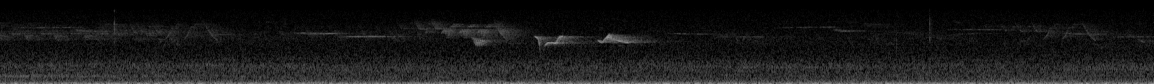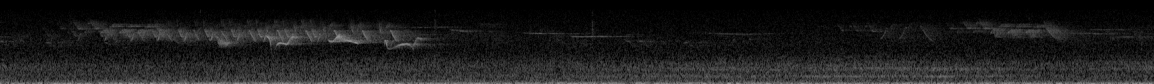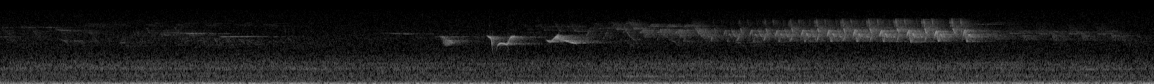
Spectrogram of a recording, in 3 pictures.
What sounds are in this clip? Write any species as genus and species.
Seiurus aurocapilla, Setophaga virens, Setophaga pensylvanica, Poecile atricapillus, Piranga olivacea, Contopus virens, Turdus migratorius, Geothlypis philadelphia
